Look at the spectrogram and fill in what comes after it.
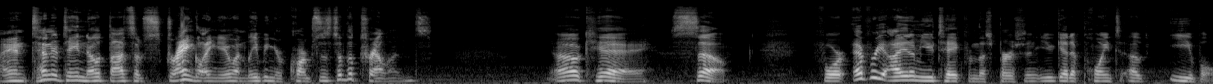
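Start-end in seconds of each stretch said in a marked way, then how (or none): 0.0-4.3 fast, snarled out, all bite. Game narrator voices a character answering the players, snarling. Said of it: "He snarls".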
